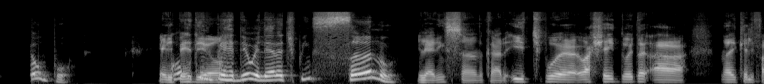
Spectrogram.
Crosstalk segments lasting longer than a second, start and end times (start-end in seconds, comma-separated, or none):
none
